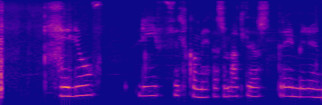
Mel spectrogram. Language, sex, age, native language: Icelandic, female, 11, Icelandic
